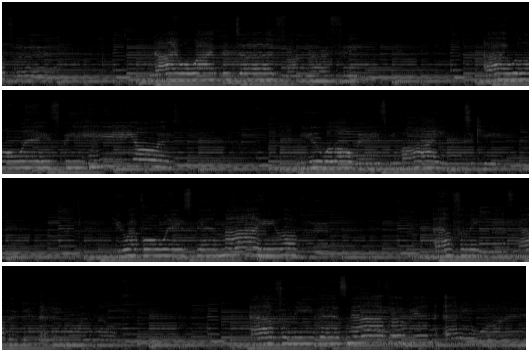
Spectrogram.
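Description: Solo steel-string acoustic guitar played in a steady repeating pattern, with a woman singing long, sliding phrases over it every few seconds.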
